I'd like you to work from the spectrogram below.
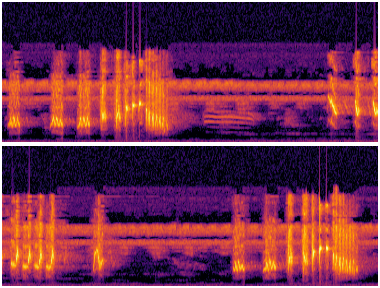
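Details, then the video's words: Javan bush lark giving three bursts of song, each of sharp spaced chirps speeding into a dense trill, with a steady high electronic whine throughout. "PANCINGAN/MASTERAN JERNIH BRANJANGAN GACOR...."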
